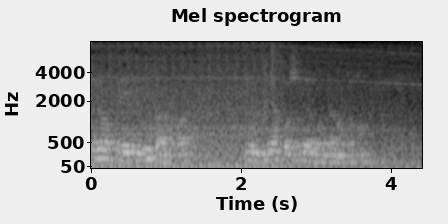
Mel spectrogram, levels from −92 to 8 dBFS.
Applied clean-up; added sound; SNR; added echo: none; Engine; 7 dB; reverberation time 2.0 s.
